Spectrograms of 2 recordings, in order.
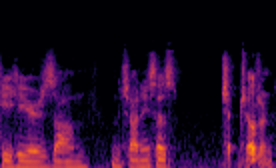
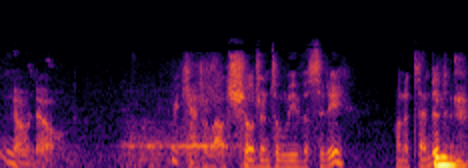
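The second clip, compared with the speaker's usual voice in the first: rough, gruff, loud, booming voice; 11 dB louder than usual. Answering children who say they're meeting their parents, in a gruff voice. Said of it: "you hear a gruff voice".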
